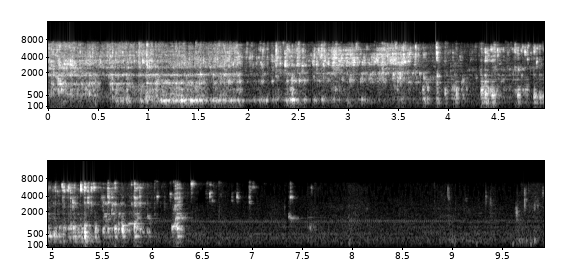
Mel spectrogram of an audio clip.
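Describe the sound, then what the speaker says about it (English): Cold water pours steadily into a jar for kombucha, a close gushing splash that runs for about six seconds before tapering into a few trailing drips and then silence. "So I'm going to pour some cold water in here first."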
